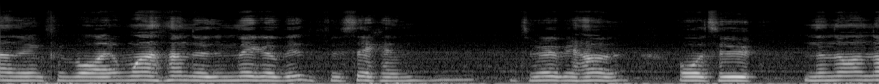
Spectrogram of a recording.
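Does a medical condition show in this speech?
Yes: cerebral palsy.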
